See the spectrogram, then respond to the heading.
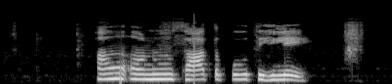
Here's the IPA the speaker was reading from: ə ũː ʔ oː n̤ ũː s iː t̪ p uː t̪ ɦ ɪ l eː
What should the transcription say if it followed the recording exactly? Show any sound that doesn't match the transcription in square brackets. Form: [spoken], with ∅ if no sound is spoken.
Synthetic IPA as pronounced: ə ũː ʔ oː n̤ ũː s [aː] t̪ p uː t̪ ɦ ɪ l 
